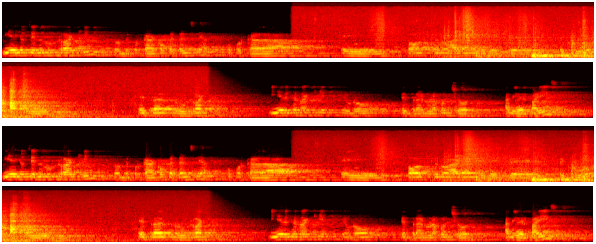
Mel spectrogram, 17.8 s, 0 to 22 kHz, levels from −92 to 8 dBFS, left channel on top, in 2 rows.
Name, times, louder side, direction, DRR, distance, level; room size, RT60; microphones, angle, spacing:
voice 1, 0.0-4.6 5.1-5.8 6.1-8.1 8.4-8.9 9.2-9.9 10.9-12.2 12.9-14.5 14.9-16.0 16.4-17.2, right 1 dB, 50° right, 0 dB, 2.9 m, -31 dB
sound 1, 4.3-12.0, left 2 dB, 35° left, 3.3 m, -31 dB
30.0 x 26.5 x 5.6 m, 2.2 s
head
